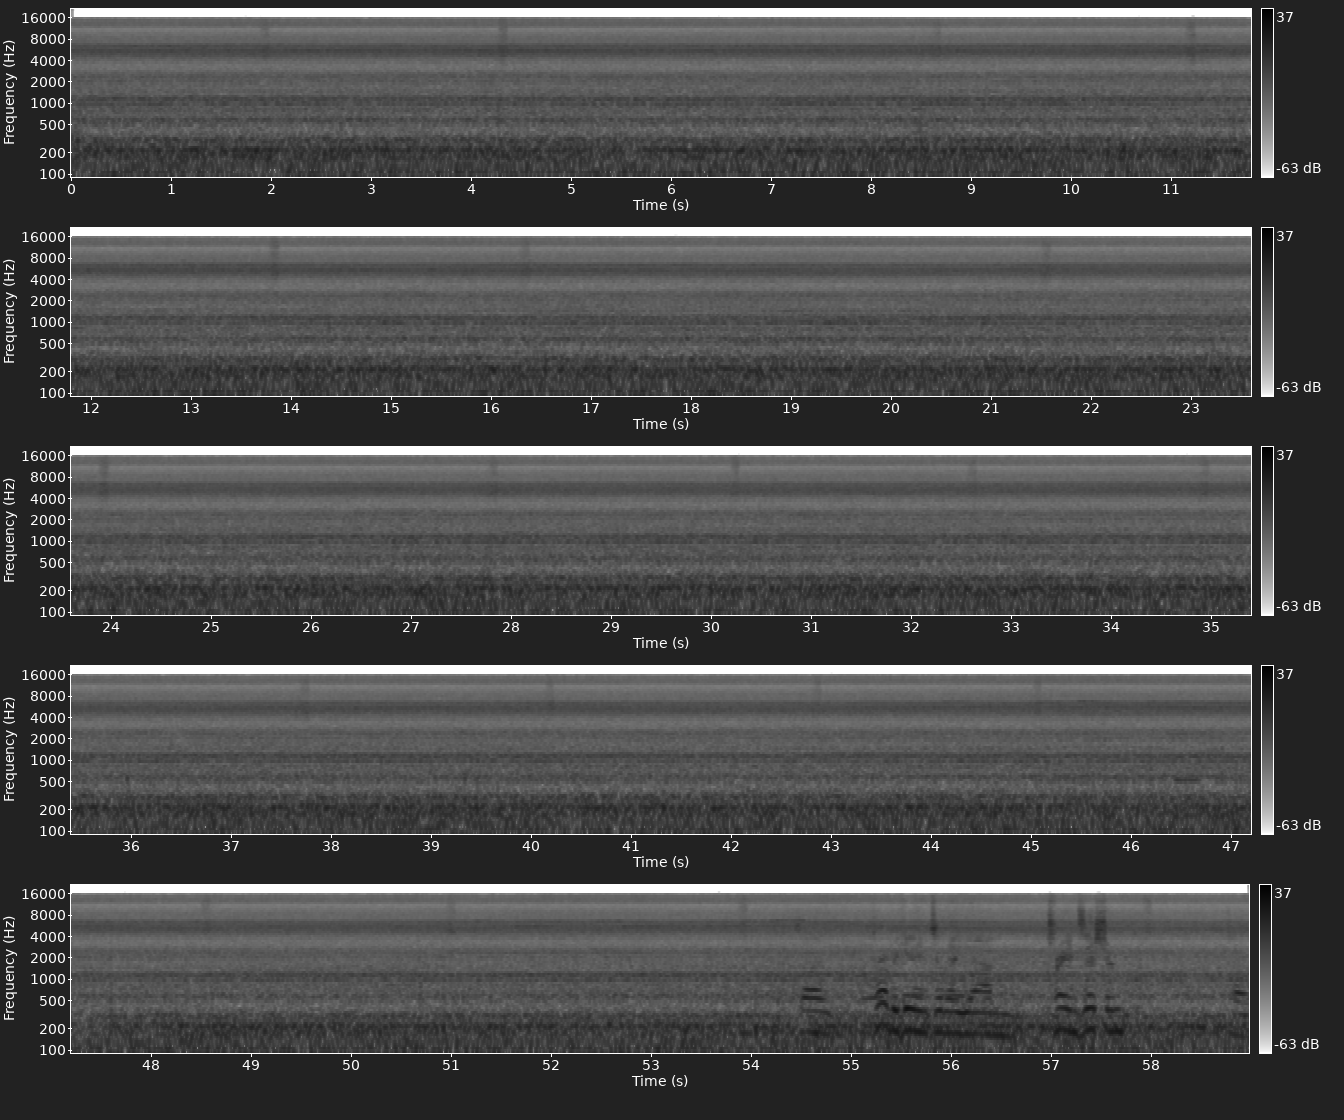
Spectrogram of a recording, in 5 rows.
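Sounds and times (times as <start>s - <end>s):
airflow over glider: 0.0s - 55.8s
faint steady tones: 46.3s - 47.4s.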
